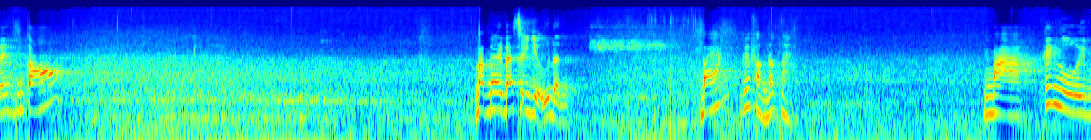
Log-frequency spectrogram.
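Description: A middle-aged woman speaks with animation close to a microphone.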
